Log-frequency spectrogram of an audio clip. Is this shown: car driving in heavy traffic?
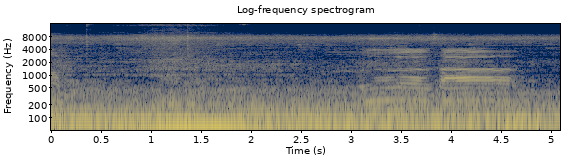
yes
